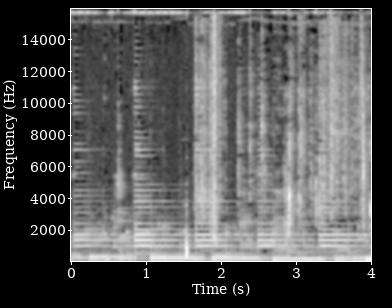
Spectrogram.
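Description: Faint acoustic guitar background music, notes plucked in a gentle melody.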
